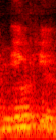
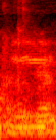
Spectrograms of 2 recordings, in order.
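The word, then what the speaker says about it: Enkie: I'm Inky. Thank you so much for this. Is it E? E-N-K-I-E. But it sounds like ink, like I is. Yeah, you know when people pronounce everything, Anky, Yeah, Inky, yeah.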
